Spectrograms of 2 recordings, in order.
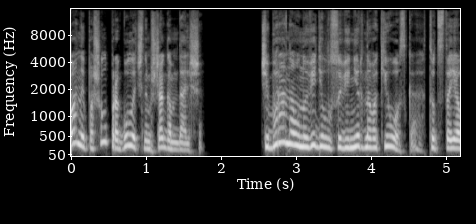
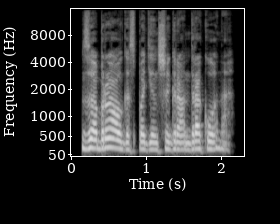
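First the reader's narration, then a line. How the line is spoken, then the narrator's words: Grumbling. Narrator (Russian): проворчал старший диспетчер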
